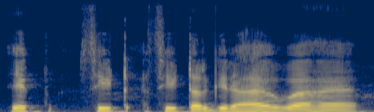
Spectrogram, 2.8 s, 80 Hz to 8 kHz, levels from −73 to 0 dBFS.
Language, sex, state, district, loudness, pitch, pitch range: Hindi, male, Jharkhand, Garhwa, -15 LUFS, 140 Hz, 135-140 Hz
